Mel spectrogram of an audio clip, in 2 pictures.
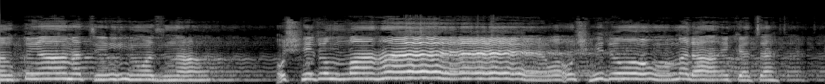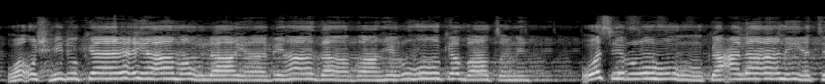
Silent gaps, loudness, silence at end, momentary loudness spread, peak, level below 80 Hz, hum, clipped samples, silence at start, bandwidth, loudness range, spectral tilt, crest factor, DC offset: none; -13 LUFS; 0 s; 12 LU; 0 dBFS; -64 dBFS; none; under 0.1%; 0 s; 10.5 kHz; 6 LU; -3.5 dB/octave; 14 dB; under 0.1%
